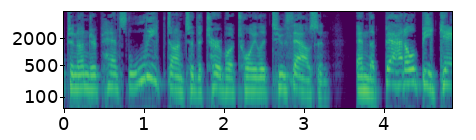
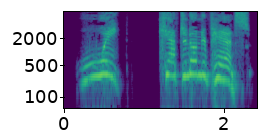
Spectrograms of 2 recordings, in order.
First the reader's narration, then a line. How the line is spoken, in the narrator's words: cried George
